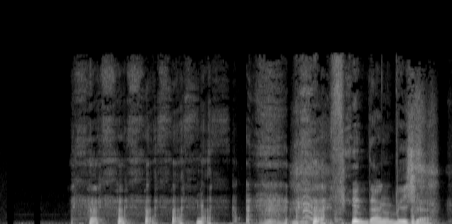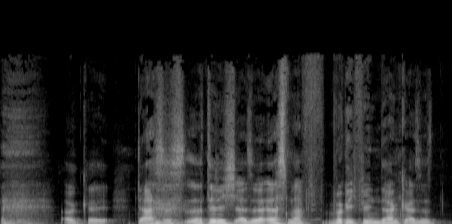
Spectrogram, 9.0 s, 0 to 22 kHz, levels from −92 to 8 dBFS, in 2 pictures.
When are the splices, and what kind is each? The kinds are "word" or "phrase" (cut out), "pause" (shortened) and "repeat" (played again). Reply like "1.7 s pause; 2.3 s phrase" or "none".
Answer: none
